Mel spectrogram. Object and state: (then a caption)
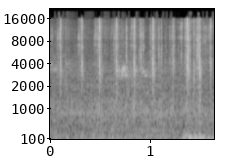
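Dry sweet pea pod with seeds loose inside. Dried brown sweet pea pods are tapped outdoors on an allotment, giving about nine dry, high-pitched rattling clicks from the loose seeds inside. The audible seeds show the pods are ready to harvest for seed saving.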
